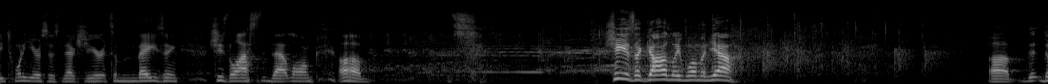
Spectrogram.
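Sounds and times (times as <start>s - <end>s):
speech: 0.0s - 4.9s, 6.1s - 7.5s, 9.9s - 10.4s
laughter: 3.4s - 5.1s
audience clapping: 4.6s - 9.7s.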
